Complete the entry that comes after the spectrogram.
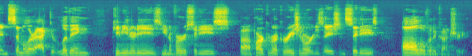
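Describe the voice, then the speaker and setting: A man with a Chicago accent, fairly high in pitch and bright and sharp in tone, at a fairly quick pace in a very clean recording with a silent background. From US Midwest, South Chicago. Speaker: planning consultant. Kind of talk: public presentation. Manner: fast; animated.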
